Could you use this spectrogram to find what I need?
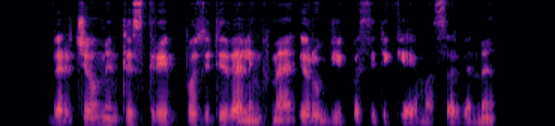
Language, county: Lithuanian, Alytus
